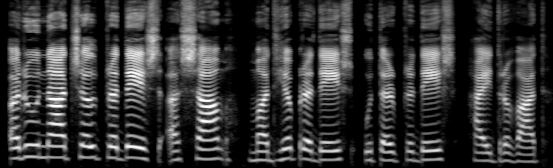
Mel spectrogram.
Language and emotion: Manipuri, neutral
